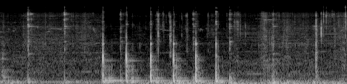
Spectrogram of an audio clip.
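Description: A metal tool scrapes and taps against brick.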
